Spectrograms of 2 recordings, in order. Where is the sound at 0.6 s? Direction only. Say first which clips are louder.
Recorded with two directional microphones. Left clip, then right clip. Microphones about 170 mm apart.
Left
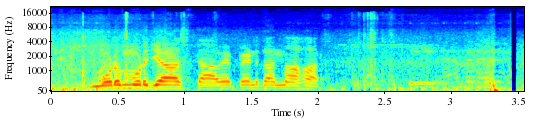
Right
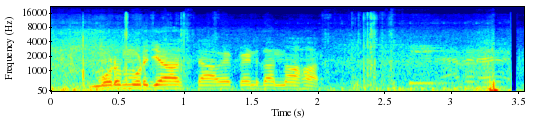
Left 4 dB; 10° right (ahead or behind); by 2.0 s 10° left (ahead or behind).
